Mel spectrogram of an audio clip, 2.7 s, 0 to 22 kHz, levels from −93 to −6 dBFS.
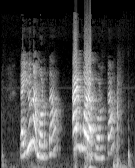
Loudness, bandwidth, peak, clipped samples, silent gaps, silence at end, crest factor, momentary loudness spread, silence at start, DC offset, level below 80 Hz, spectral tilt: -11 LUFS; 16.5 kHz; 0 dBFS; 0.3%; none; 0.1 s; 14 dB; 15 LU; 0.4 s; under 0.1%; -44 dBFS; -2 dB/octave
